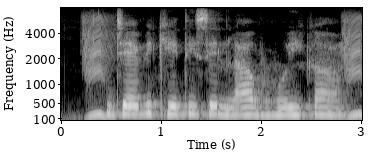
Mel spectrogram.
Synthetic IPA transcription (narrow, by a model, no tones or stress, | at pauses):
d͡ʒɛːbikʰeːt̪iselaːbʱɦoːikaː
